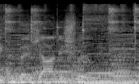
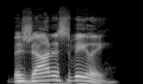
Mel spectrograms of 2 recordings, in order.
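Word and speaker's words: Bezhanishvili: It's pretty easy. It's Georgie Bajanishvili. – There we go. Bajanishvili. Bajanishvili. Say it with me. – Bajanishvili. – There you go.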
